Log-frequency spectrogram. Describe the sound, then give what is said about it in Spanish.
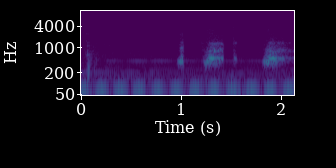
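Three short, muffled barks in an uneven rhythm over a low steady hum with no talking. “Nomás soy su perro, ¿no? Su can.”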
